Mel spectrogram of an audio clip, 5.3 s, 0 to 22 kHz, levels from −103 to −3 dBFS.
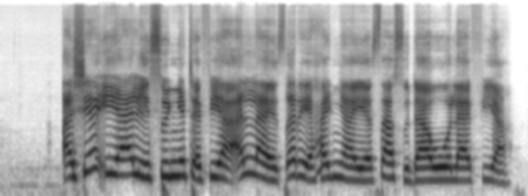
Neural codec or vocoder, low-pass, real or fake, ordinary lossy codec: autoencoder, 48 kHz, 128 numbers a frame, DAC-VAE, trained on Japanese speech; none; fake; none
